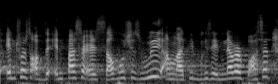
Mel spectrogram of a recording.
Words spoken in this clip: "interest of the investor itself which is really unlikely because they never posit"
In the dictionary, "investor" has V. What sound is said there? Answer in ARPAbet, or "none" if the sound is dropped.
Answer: F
